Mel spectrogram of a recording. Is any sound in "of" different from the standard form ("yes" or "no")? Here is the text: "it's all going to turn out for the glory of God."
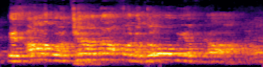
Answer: no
